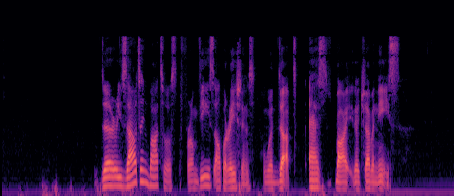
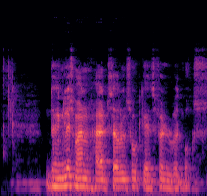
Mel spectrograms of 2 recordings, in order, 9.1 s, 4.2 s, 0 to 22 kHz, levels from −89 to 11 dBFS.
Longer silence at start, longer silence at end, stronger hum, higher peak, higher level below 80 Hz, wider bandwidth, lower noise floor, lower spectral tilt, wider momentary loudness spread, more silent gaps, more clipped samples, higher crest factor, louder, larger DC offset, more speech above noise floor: first, 0.85 s vs 0.25 s; first, 1.15 s vs 0 s; first, 50 Hz at -55 dBFS vs none; about the same, -4 dBFS vs -2 dBFS; about the same, -54 dBFS vs -54 dBFS; first, 11.5 kHz vs 9.2 kHz; first, -60 dBFS vs -44 dBFS; about the same, -5.5 dB/octave vs -6 dB/octave; second, 13 LU vs 17 LU; neither; neither; about the same, 22 dB vs 18 dB; second, -25 LUFS vs -19 LUFS; neither; first, 35 dB vs 24 dB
